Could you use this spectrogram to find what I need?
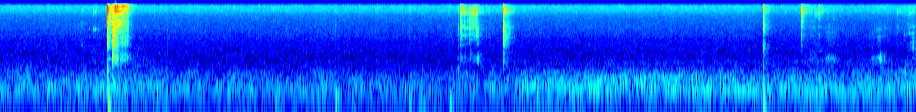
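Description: Scissors snip through thin metal sheet with crisp clicks.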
